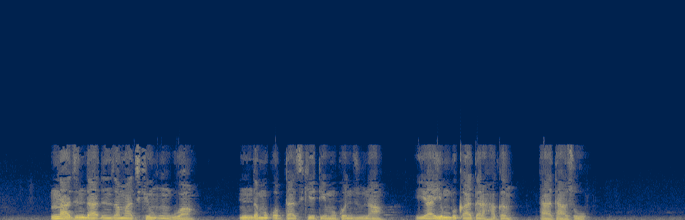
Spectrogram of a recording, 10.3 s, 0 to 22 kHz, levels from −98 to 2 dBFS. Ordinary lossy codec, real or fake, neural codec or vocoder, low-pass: AAC, 24 kbps; real; none; 19.8 kHz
